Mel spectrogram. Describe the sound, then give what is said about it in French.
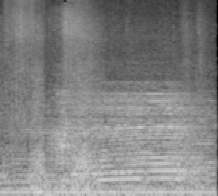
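Dairy cows, some close to calving, moo in a barn with low, drawn-out calls that rise out of a steady background of livestock noise. “Les vaches laitières sont sur cette partie-là. Là, c'est des vaches qui sont en préparation vélage.”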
